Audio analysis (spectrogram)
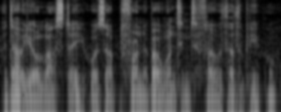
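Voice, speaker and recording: Man acting as smitten villain, rock-bottom pitch, dark mellow tone, cocky, teasing, persistent, romantic ASMR roleplay. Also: fast talker, dry recording. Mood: earnest wooing. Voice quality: husky, very deep. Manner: smooth-talking, teasing, earnest pleading.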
